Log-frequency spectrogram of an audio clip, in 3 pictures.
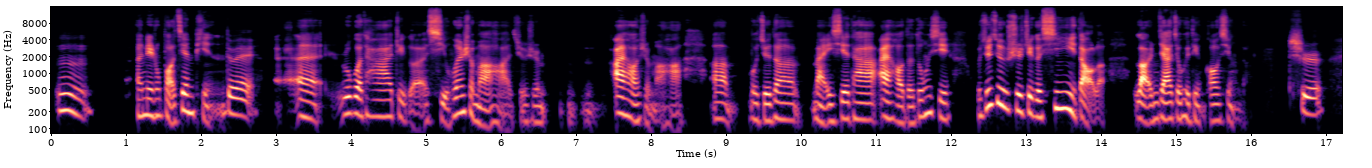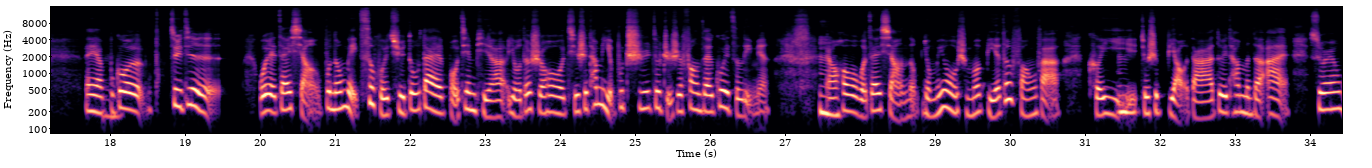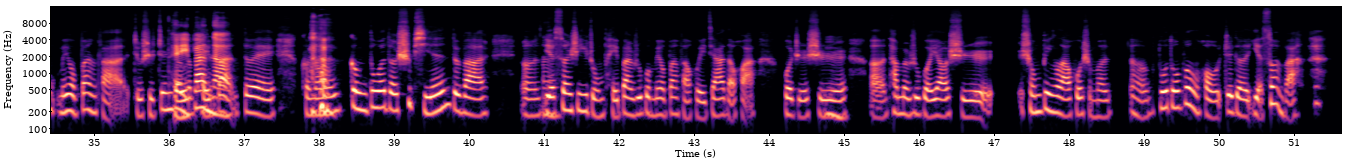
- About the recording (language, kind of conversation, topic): Chinese, podcast, 你觉得陪伴比礼物更重要吗？
- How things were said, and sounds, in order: other noise; lip smack; teeth sucking; laugh; chuckle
